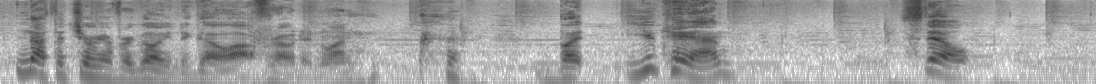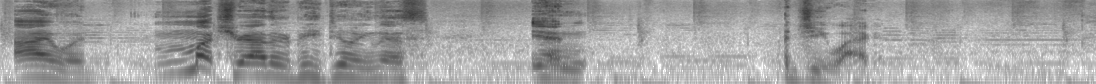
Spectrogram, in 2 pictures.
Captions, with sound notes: Not that you're ever going to go off-road in one, (chuckling) but you can. Still, I would much rather be doing this in a G-Wagon.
